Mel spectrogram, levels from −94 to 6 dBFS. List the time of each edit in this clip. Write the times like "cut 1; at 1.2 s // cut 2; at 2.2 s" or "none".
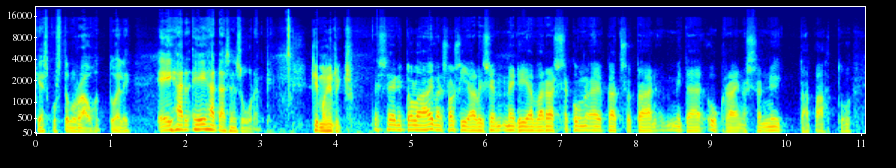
none

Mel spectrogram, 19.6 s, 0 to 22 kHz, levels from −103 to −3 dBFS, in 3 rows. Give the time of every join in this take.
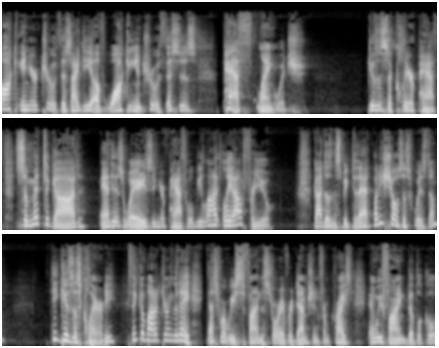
cut 1; at 11.2 s // cut 2; at 14.9 s // cut 3; at 16.0 s

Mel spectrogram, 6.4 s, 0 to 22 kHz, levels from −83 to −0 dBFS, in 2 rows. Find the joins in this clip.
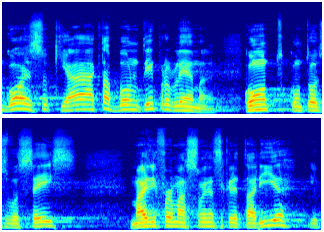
cut 1; at 1.0 s // cut 2; at 2.4 s

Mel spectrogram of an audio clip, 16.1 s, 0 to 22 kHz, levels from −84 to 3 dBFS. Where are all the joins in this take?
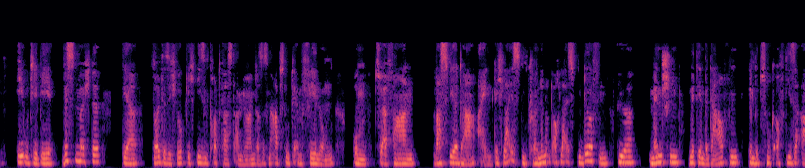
cut 1; at 12.3 s

